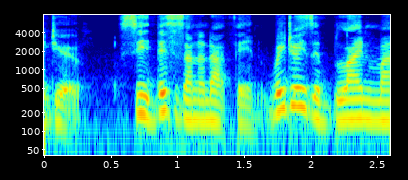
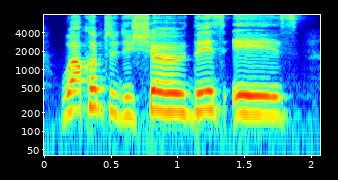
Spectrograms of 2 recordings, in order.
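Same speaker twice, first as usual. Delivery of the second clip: loud, punchy Nigerian presenter welcome; Nigerian radio intro; 2 semitones higher, 8 dB louder than usual. Shown as a demonstration. Host opens a show as Nigerian as possible, loud radio intro. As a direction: announce the station proudly Nigerian and loud. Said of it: "speak as Nigerian as possible".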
